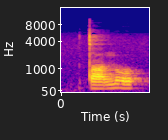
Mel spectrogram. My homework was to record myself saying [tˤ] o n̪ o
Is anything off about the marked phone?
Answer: no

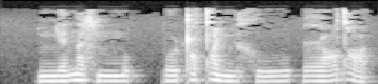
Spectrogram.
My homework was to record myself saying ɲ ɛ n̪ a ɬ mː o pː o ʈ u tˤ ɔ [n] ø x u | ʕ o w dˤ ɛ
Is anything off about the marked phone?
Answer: yes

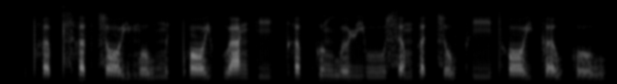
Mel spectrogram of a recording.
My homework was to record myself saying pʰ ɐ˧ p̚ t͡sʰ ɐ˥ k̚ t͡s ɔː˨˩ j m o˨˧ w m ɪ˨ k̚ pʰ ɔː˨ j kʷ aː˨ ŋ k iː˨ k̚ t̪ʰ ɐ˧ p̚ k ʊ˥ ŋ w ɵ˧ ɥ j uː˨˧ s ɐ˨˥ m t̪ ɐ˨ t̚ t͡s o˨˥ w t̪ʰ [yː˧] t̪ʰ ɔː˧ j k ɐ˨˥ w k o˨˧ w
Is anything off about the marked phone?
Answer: yes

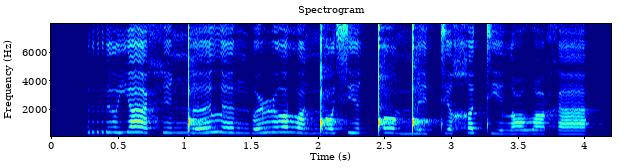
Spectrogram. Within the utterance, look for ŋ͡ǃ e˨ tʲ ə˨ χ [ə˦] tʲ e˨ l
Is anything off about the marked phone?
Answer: no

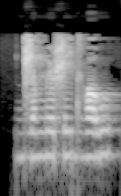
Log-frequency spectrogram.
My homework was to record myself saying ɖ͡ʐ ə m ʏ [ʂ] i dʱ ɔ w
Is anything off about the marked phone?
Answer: no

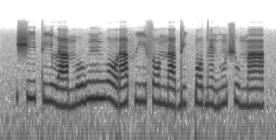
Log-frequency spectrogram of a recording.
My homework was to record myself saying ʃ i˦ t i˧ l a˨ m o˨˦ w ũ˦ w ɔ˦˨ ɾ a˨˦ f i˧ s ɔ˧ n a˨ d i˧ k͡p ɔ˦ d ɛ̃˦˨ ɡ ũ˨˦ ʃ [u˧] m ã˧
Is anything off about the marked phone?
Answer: yes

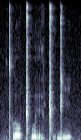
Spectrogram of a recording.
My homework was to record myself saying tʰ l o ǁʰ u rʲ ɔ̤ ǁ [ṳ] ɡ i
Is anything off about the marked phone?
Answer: no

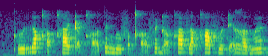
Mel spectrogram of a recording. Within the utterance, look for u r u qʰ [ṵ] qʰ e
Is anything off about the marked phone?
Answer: no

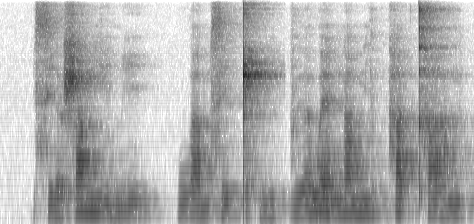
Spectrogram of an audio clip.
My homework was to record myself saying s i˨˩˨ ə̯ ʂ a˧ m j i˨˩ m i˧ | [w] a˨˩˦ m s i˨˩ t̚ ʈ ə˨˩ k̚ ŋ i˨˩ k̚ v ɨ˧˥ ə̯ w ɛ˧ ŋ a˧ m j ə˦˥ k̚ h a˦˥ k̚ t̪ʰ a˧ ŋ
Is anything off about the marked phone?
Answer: no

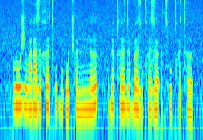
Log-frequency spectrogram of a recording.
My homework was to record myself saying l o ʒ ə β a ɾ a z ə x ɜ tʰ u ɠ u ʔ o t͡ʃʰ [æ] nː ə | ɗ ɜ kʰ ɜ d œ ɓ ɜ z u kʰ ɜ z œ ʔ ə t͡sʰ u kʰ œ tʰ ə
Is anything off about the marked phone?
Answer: yes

